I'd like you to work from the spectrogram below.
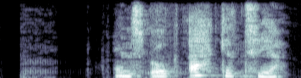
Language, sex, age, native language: Icelandic, female, 8, Icelandic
